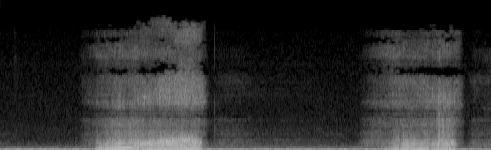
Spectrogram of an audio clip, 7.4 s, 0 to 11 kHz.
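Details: Snoring during sleep, recorded with the SnoreLab snoring app on 2025/02/12.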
